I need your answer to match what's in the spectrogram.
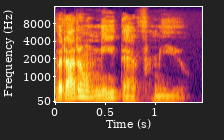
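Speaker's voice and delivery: put-on sweetest, gentle, soft, low voice. Retelling what a masculine man told the speaker, imitating his sweetest voice. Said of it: "he told me in the sweetest voice".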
